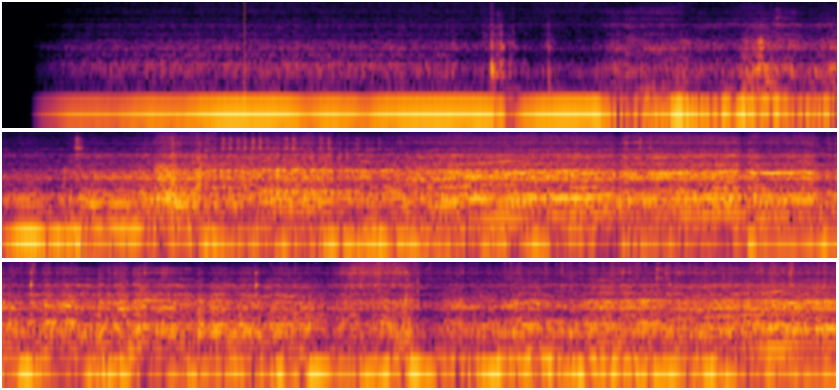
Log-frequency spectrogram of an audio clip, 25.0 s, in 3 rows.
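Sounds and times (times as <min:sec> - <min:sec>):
rally car engine revving: 0:01.2 - 0:25.0.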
